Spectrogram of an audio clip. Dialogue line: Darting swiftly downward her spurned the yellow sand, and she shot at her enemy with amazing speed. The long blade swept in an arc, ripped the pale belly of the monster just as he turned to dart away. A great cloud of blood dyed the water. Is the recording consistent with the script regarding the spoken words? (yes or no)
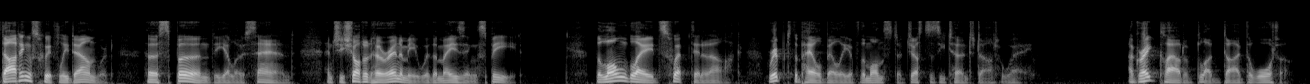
yes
